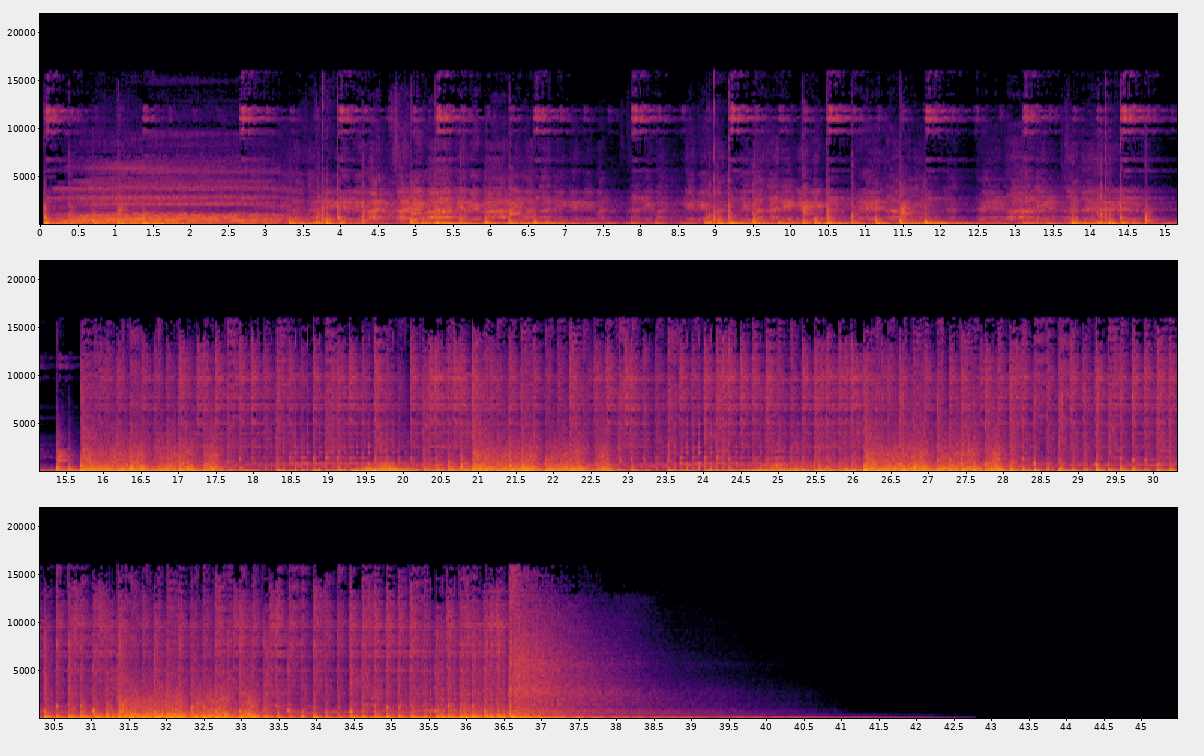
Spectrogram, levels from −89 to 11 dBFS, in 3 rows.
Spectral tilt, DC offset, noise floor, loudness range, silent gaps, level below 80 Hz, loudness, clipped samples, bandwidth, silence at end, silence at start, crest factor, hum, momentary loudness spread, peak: -6 dB/octave; under 0.1%; -55 dBFS; 8 LU; none; -22 dBFS; -18 LUFS; under 0.1%; 16.5 kHz; 3.9 s; 0.05 s; 16 dB; none; 14 LU; -2 dBFS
